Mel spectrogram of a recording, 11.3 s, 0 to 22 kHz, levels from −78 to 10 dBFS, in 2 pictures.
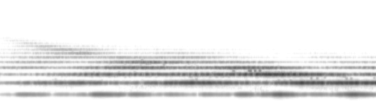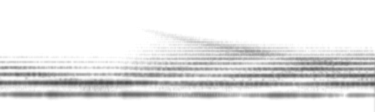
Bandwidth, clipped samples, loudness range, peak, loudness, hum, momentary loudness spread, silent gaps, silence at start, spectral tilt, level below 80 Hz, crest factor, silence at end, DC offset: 6.2 kHz; under 0.1%; 6 LU; -6 dBFS; -20 LUFS; none; 15 LU; none; 0.05 s; 4.5 dB/octave; under -90 dBFS; 14 dB; 0 s; under 0.1%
